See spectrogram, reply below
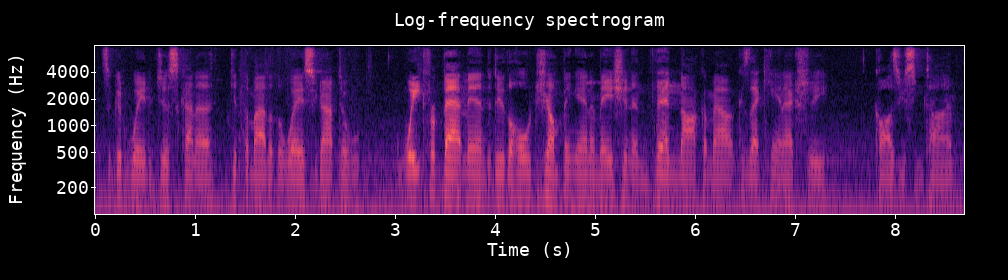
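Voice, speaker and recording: A man's voice: medium pitch, monotone, fast, bright, forceful tone, a little hiss or hum. A man hosting a let's play, giving loose, chatty commentary full of "like" fillers. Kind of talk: casual gameplay commentary.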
